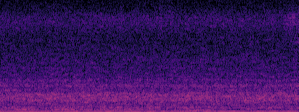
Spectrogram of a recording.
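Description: Steady low hum of a running appliance or fan in the room, with a faint regular pulsing underneath; nothing else sounds.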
